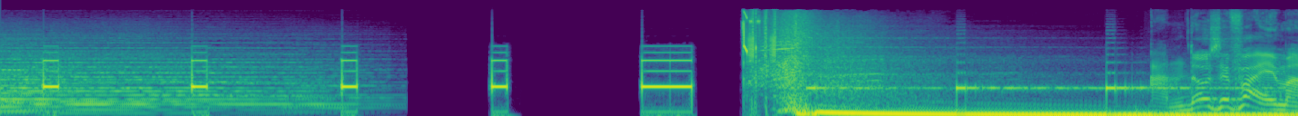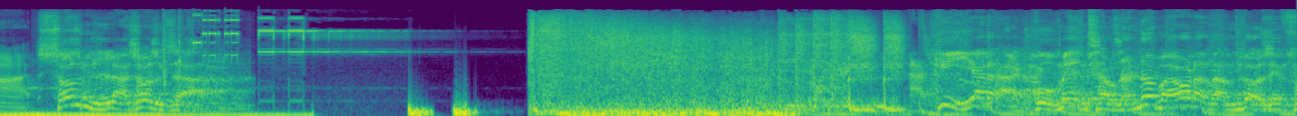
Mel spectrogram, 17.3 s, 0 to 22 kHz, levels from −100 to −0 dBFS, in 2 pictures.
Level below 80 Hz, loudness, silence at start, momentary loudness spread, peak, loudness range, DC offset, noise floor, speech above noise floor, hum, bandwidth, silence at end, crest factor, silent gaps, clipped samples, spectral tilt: -16 dBFS; -14 LUFS; 0 s; 9 LU; -2 dBFS; 5 LU; under 0.1%; under -90 dBFS; over 76 dB; none; 16.5 kHz; 0 s; 12 dB; 2.72-3.26 s, 3.48-4.26 s, 4.64-4.93 s; under 0.1%; -3.5 dB/octave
